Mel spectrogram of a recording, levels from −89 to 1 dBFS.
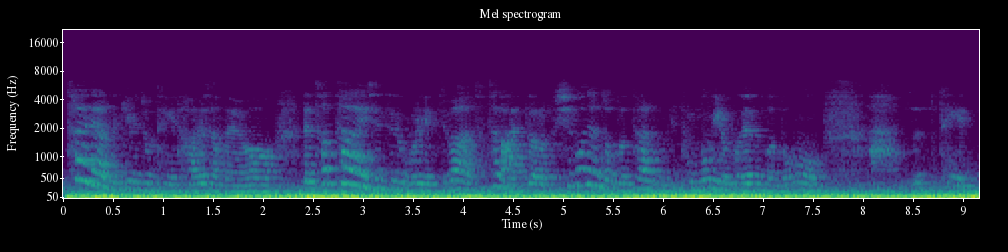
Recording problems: off-mic speech; far
room echo; noticeable; dies away in 0.4 s
muffled; slightly; fading above 3.5 kHz
low rumble; loud; throughout; 2 dB below the speech
jangling keys; very faint; from 3 s on; peak 30 dB below the speech

